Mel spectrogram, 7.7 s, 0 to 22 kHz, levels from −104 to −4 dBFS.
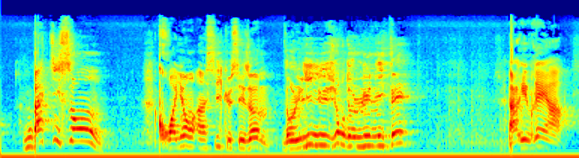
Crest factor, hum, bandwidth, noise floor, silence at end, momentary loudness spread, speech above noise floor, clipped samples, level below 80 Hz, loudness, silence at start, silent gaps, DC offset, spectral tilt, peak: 18 dB; none; 16 kHz; -46 dBFS; 0 s; 10 LU; 30 dB; under 0.1%; -62 dBFS; -16 LUFS; 0.25 s; none; 5%; -1.5 dB/octave; 0 dBFS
